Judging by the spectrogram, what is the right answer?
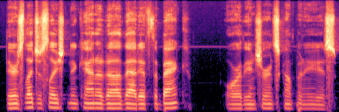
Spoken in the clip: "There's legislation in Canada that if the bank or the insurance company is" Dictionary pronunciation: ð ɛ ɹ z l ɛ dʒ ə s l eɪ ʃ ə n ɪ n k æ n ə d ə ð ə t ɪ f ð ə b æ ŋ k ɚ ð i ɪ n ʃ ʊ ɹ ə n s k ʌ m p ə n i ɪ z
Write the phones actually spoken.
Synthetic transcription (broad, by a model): ð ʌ ɹ z l ɛ dʒ ə s l eɪ ʃ ə n ɪ n k æ n ə d ə ð ə t ɪ f ð ə b æ ŋ k ɚ ð i ɪ n ʃ ʊ ɹ ə n s k ʌ m p ə n i ɪ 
